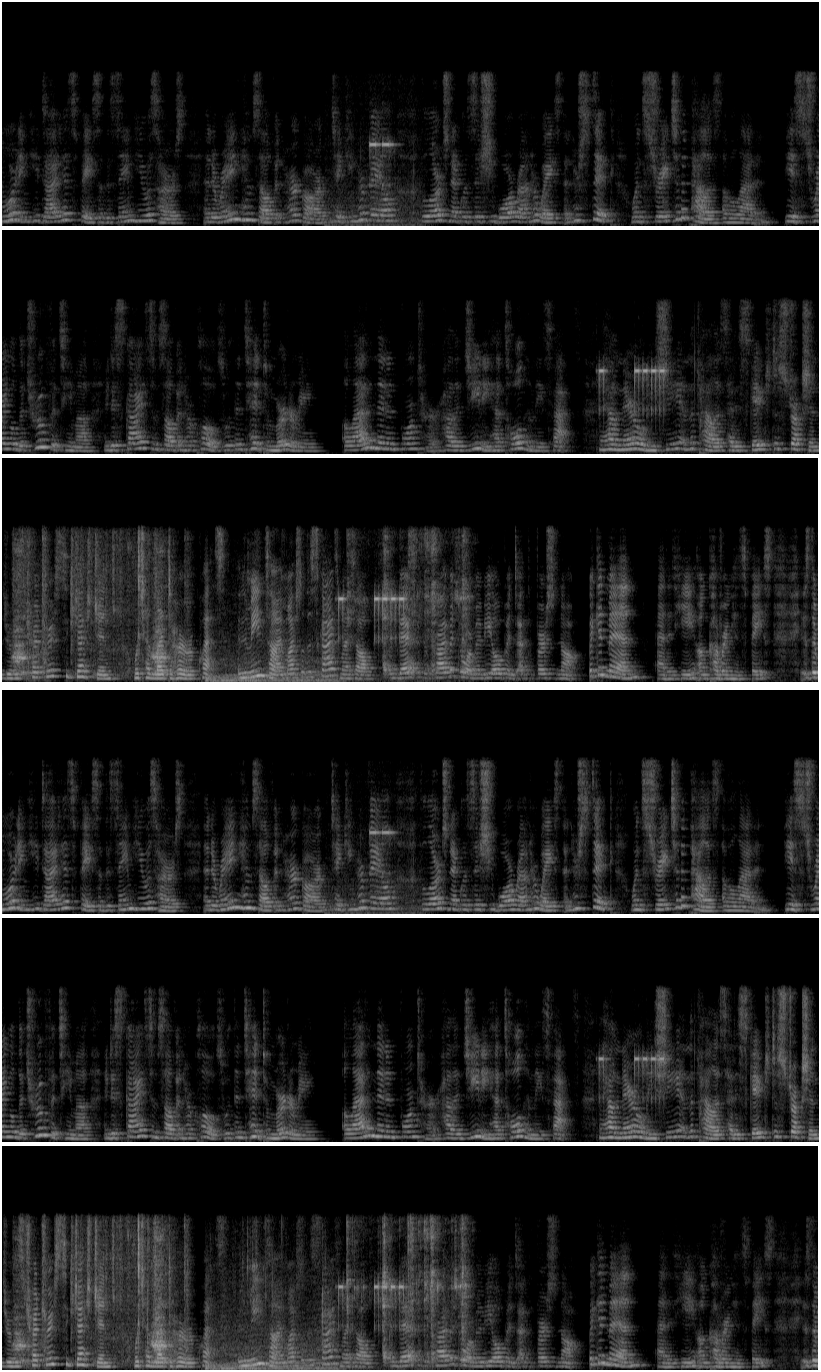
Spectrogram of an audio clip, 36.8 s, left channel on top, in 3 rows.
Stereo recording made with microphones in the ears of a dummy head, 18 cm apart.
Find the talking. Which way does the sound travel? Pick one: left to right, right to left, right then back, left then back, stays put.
right to left.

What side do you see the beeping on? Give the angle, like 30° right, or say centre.
10° left.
